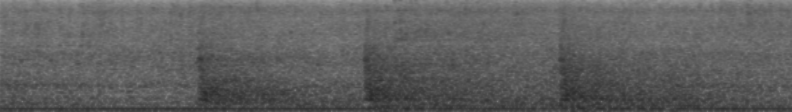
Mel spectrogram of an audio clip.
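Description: A diving board thumps and rattles as a diver bounces on it.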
